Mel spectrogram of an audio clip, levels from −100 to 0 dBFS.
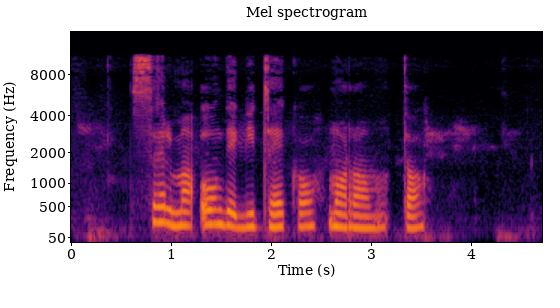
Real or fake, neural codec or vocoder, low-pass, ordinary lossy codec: fake; codec, 24 kHz, 0.9 kbps, WavTokenizer, medium speech release version 2; 10.8 kHz; none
